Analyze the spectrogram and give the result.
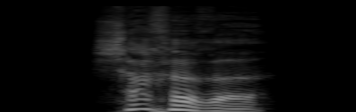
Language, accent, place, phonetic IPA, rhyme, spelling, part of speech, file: German, Germany, Berlin, [ˈʃaxəʁə], -axəʁə, schachere, verb, De-schachere.ogg
- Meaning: inflection of schachern: 1. first-person singular present 2. first/third-person singular subjunctive I 3. singular imperative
